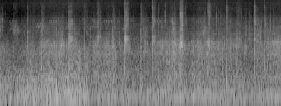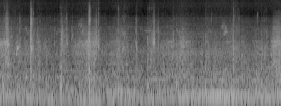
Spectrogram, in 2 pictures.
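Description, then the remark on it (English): Shuffling footsteps of a man walking with two dogs in the morning, an irregular run of soft crunching steps over a steady outdoor background hum. “Two dogs and a guy shambling along.”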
